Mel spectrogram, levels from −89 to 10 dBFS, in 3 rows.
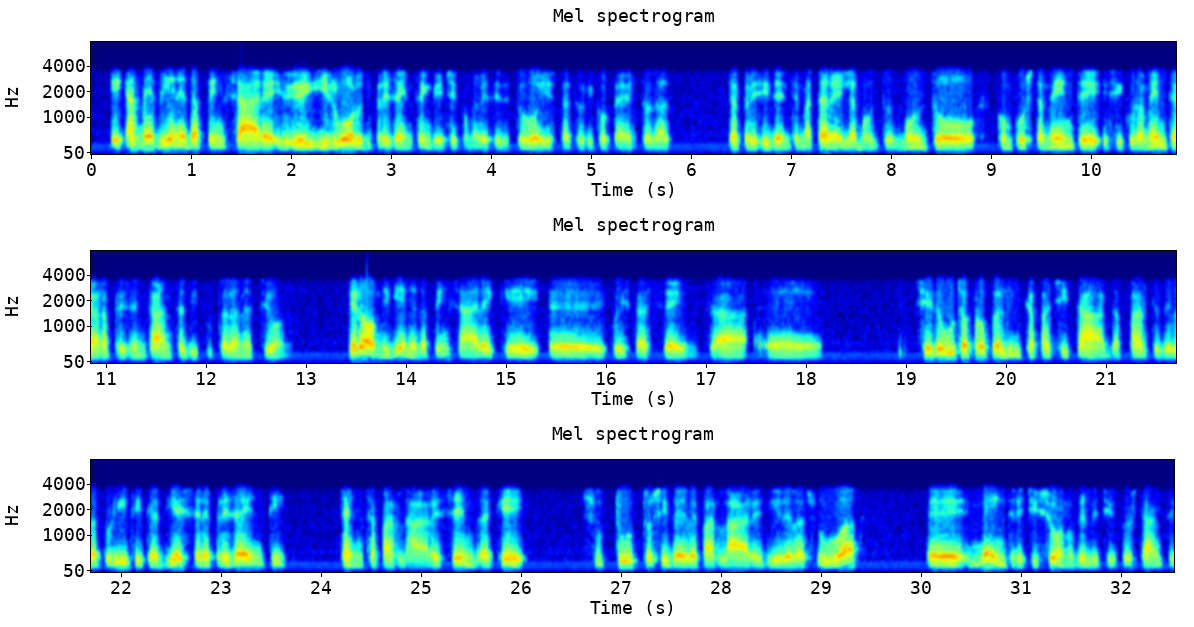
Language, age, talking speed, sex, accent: Italian, 50-69, 135 wpm, male, native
